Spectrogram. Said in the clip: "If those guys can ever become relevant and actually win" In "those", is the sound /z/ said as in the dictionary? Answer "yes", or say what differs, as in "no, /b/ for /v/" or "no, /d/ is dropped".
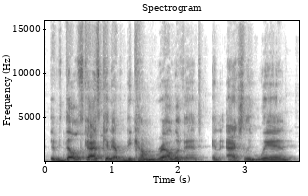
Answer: yes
